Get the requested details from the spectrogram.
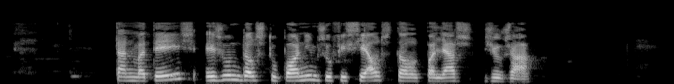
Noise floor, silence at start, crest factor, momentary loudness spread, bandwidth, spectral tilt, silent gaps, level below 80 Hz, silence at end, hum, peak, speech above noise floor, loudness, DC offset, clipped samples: -80 dBFS; 0.75 s; 18 dB; 6 LU; 7.8 kHz; -3.5 dB/octave; none; -64 dBFS; 1.45 s; none; -2 dBFS; 62 dB; -18 LUFS; under 0.1%; under 0.1%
